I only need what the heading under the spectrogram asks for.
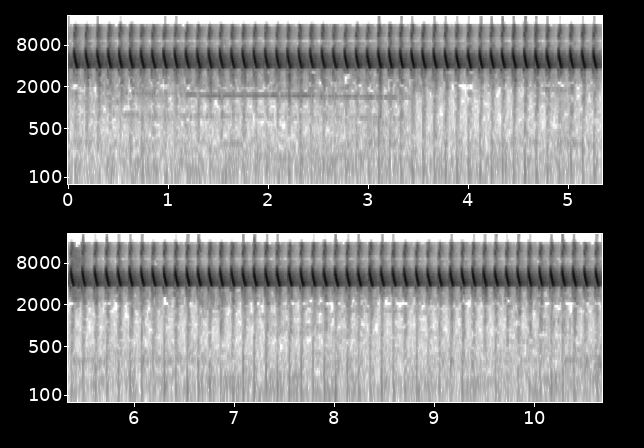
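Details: Bar-winged prinia master song for training captive birds, filled with long cililin phrases; a rapid, steady, high-pitched pulsed trill repeating evenly about three times a second without pause, clean and free of other sounds.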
